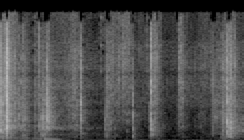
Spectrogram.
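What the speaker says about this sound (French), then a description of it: "on va rajouter des cartes par-dessus pour voir de quoi on nous parle" Tarot-style cards being laid down one over another on a card spread, giving a string of light, crisp taps and slaps at an uneven pace, close and fairly quiet.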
